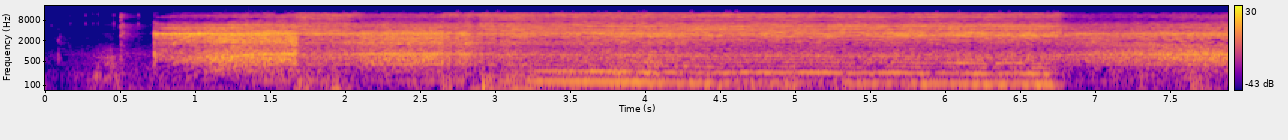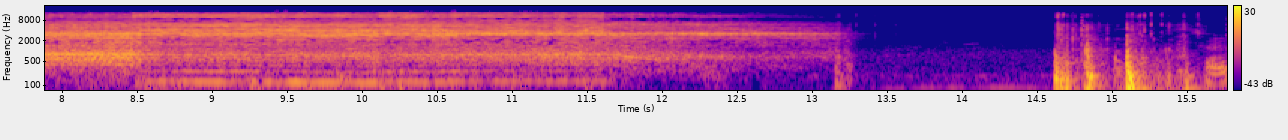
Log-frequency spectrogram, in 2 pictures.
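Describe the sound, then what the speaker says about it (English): An angle grinder cuts into a steering shaft joint, making about 4 mm cuts to fix a knocking steering, and gives a loud continuous whine with a harsh grinding rasp for roughly twelve seconds before stopping, followed by a few brief clanks. "So now I'm gonna use a grinder."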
